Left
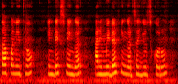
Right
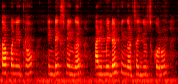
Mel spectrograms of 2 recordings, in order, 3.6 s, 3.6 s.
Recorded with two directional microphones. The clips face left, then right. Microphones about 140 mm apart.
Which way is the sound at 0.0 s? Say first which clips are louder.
Left 1 dB; 15° left (ahead or behind).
